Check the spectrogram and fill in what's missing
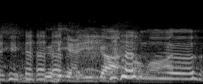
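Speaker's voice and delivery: laughing. Real, not acted. Game master laughing at the player's big roll.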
